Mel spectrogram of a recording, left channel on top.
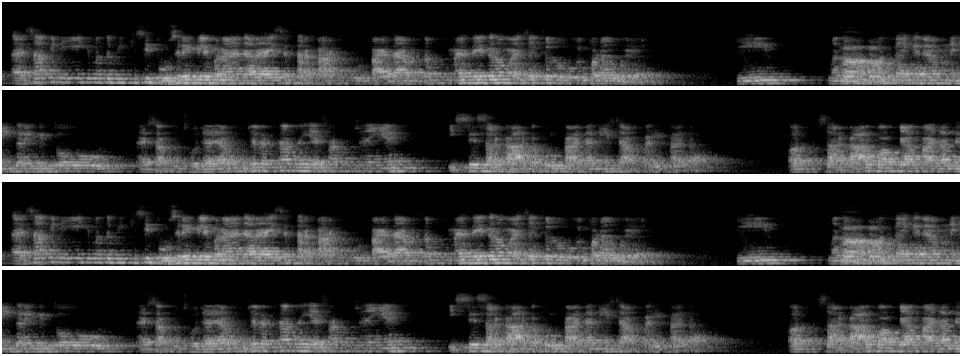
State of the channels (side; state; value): both; identical; correlation 1.00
